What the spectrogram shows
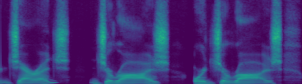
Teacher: In the UK, you might hear Garage, garage, or garage with the stress on that first syllable.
